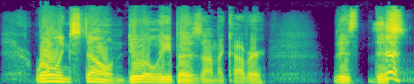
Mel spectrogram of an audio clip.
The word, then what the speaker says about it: Dua Lipa: Dua Lipa. Dua Lipa. Okay. No, Dua Lipa.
